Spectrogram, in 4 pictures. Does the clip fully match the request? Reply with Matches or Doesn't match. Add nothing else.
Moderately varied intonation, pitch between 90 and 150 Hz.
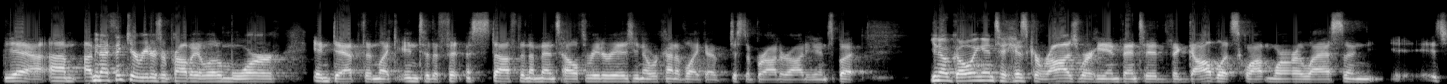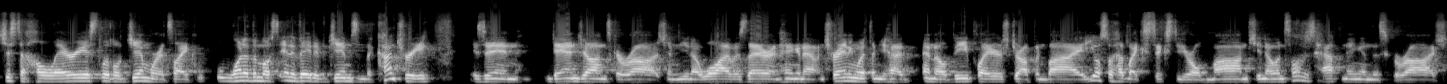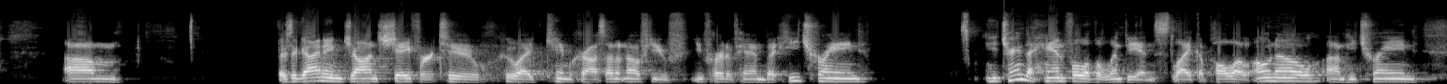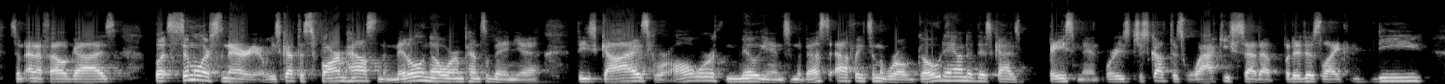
Matches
